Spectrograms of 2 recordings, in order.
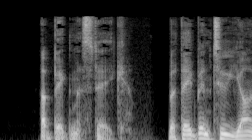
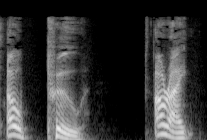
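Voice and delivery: high, louder pouting give-in; sulk, then give in; a much higher voice, pouting; pouty Marley voice; 12 semitones higher, 6 dB louder than usual. Acted.

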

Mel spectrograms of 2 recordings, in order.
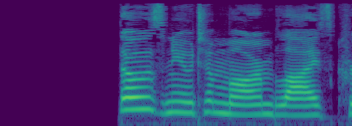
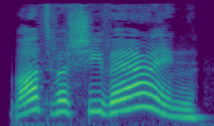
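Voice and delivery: put-on higher, German-accented question; 6 semitones higher, 5 dB louder than usual. Una questioning the copper, German accent. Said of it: "feigning a German accent".

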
